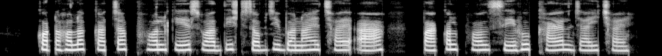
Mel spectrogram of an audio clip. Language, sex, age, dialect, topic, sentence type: Maithili, female, 25-30, Eastern / Thethi, agriculture, statement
